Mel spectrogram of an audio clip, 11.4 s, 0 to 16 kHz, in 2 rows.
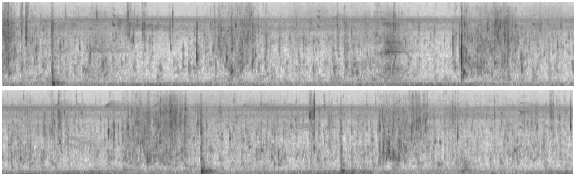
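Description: Paddle strokes from an Ascend H10 kayak on calm water, soft rhythmic splashes and drips every couple of seconds, close and quiet against light wind, with no talking.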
